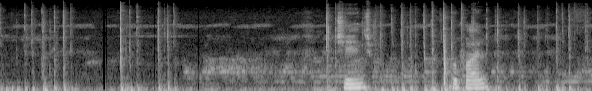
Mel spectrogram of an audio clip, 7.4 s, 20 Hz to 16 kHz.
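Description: Computer keyboard typing while coding a Laravel 8 and Bootstrap 5 user profile page, fast irregular clicks and clacks running throughout, close and clear, with someone speaking over part of it.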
